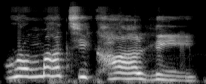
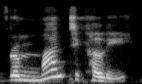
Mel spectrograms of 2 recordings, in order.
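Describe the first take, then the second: First: Romantically stretched slow and pitched higher; stress on romantically. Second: Said in the usual way. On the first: Shown as a demonstration. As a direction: lean hard into every syllable of romantically, slowly. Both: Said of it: "now emphasis on this word".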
